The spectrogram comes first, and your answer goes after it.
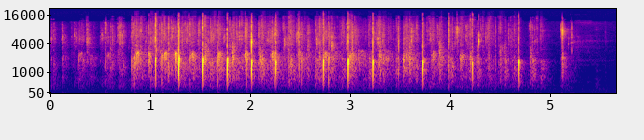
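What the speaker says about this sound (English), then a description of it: "if we can give them a round of applause as well" An audience at a city council meeting gives a round of applause, brisk dense clapping from a modest crowd that swells, holds for several seconds and then tapers off quickly into silence.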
